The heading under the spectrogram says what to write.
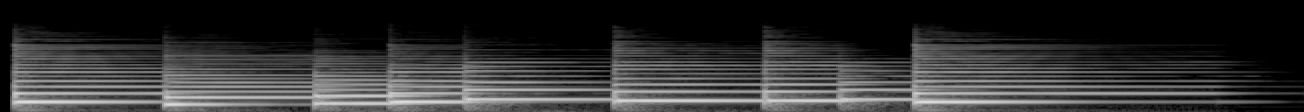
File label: melody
